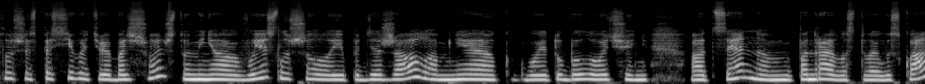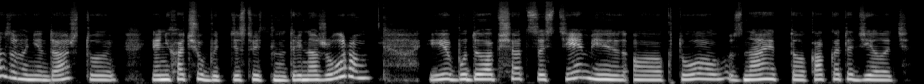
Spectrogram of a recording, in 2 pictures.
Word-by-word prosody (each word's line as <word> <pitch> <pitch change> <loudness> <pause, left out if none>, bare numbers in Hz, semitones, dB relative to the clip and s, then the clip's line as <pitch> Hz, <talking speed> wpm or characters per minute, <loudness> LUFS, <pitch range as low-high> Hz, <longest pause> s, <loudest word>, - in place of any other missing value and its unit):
Слушай, 265 -3 -6
спасибо 260 +2 -5
тебе 230 -1 -1
большое, 225 - -2
что 360 -11 -2
меня 230 -1 +6
выслушала 245 0 -2
и 220 0 +1
поддержала. 230 - -1
Мне 225 0 +4
как 210 - -20
бы 215 0 -1
это 215 +2 -4
было 230 +2 +1
очень, 220 -1 0 0.4
а, 215 0 0
ценным. 235 -4 +1
Понравилось 230 -3 +2
твоё 205 -1 -2
высказывание, 240 - 0
да, 210 +5 -1
что 210 -7 -4 0.4
я 215 0 +3
не 220 - +7
хочу 240 +1 -1
быть 195 -2 -1
действительно 200 -2 -1
тренажёром 230 - +1 0.6
и 225 +3 +1
буду 235 +2 +3
общаться 245 -1 -3
с 210 - -7
теми, 245 -6 +2
э, 210 -1 0
кто 235 +3 -2
знает, 220 +4 +2
э, 210 -1 -1
как 225 +2 -4
это 235 0 -3
делать. 200 -2 -2
225 Hz, 130 wpm, -17 LUFS, 210-245 Hz, 0.6 s, не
